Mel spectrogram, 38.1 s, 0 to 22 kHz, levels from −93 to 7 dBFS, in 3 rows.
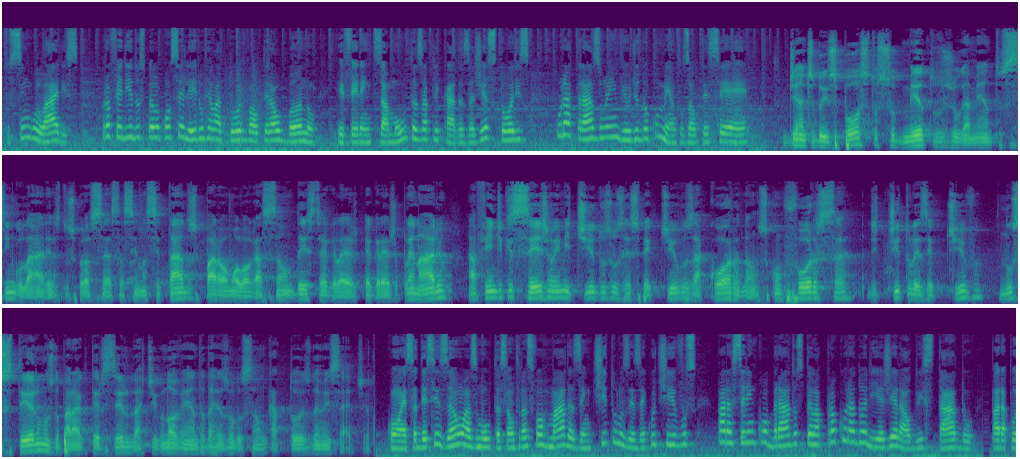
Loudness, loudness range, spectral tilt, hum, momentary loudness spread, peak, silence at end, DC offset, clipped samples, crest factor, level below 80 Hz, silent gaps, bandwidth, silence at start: -26 LUFS; 5 LU; -4.5 dB/octave; none; 10 LU; -6 dBFS; 0 s; under 0.1%; under 0.1%; 22 dB; -48 dBFS; none; 11.5 kHz; 0 s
